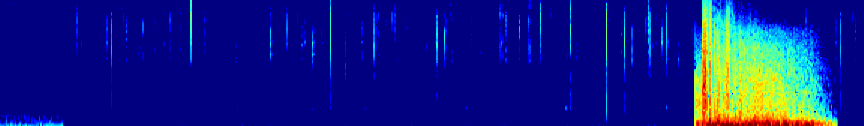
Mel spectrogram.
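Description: Intro sound effect of sparks and an explosion: faint scattered crackles, then a sudden loud explosion about seven seconds in that dies away over a bit more than a second.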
